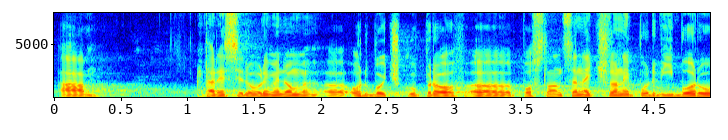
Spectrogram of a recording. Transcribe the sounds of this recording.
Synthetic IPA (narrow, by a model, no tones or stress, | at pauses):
ʔa | t̪adɪsɪdovo̞liːmjɛno̞mʔo̞dbo̞t͡ʃkupɾo̞po̞slant͡sɛnɛt͡ʃlɛnɪpo̞dviːbo̞ɾu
